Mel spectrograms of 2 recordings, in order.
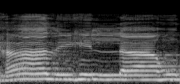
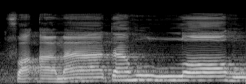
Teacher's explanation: جلالت اللہ عز و جل کے لام سے پہلے حرف پر پیش ہے تو اس لام کو پر یعنی موٹا پڑھیں گے، باریک نہیں پڑھیں گے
